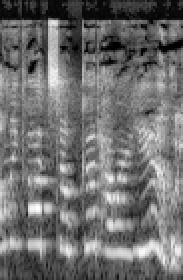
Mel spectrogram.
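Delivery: very high, falsely cheery, put-on cheerful voice. Retelling meeting someone while in a bad mood: imitating own fake cheerful greeting. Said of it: "kind of in a bad mood".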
